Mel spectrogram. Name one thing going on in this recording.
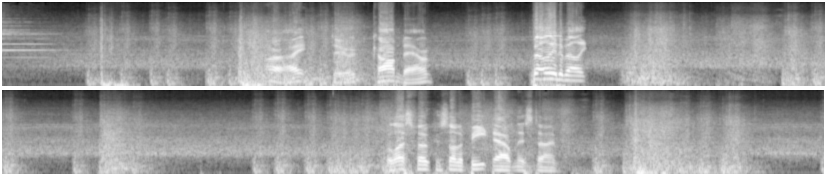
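Heavy thuds and slaps of bodies hitting a wrestling mat repeat.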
